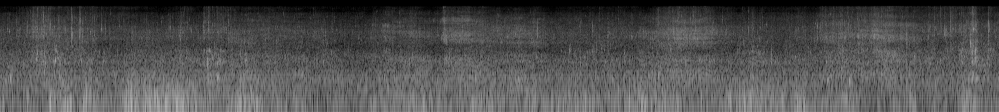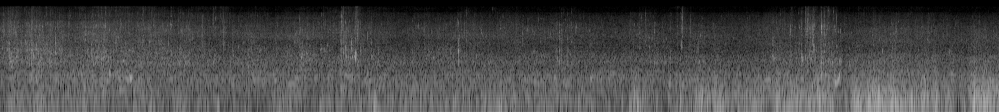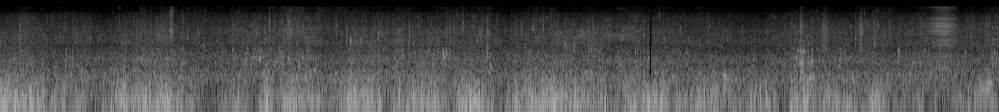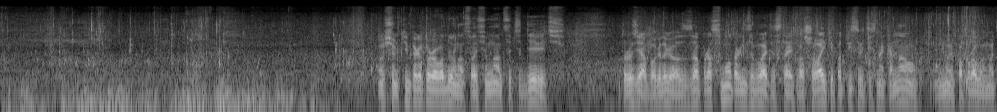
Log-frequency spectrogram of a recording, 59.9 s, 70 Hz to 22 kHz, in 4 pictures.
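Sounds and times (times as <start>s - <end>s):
wind buffeting microphone: 0.0s - 53.2s
choppy sea water: 0.0s - 59.9s.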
